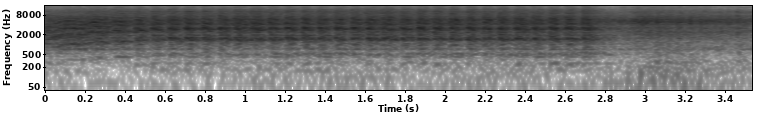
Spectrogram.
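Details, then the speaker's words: Boat car (SS Minnow) sunk in a lake and parked underwater, started on starting fluid: fast cranking about four beats a second, engine barely catches then fades; engine good but not getting any fuel. "So, the engine is good. >> Yeah, engine sounds great. >> Yeah, engine >> fuel now. >> Just not getting any fuel."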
